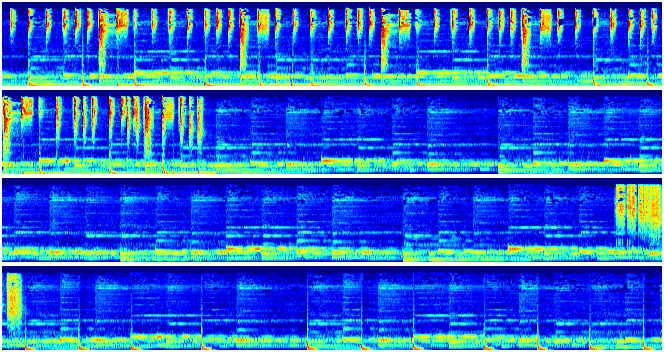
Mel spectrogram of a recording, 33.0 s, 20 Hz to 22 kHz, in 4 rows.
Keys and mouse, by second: 1.1 click, 2.1-8.4 drag, 10.2 click, 11.4-12.2 drag, 13.0-13.7 drag, 14.3-15.0 middle drag, 16.9 click, 18.1 click, 23.1 ctrl+z, 25.3 drag, 29.2 click, 31.8 click.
